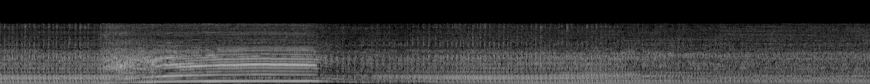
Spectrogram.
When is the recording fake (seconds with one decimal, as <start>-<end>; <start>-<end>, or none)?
1.1-2.0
